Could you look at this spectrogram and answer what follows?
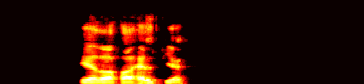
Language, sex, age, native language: Icelandic, male, 60-69, Icelandic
